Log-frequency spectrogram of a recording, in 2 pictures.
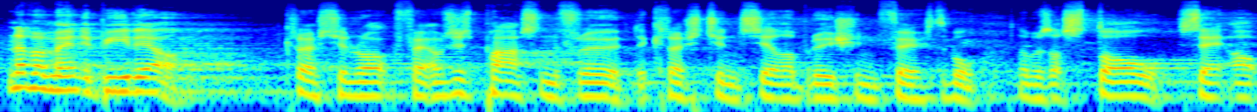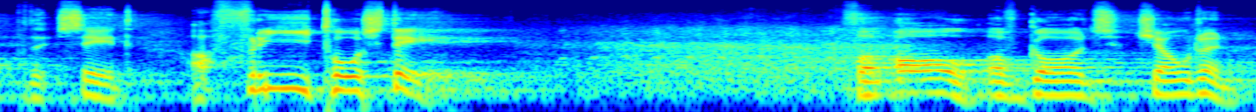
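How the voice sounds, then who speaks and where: A man in his twenties with a Glaswegian Scottish accent, telling deadpan stories in a stand-up set, swearing freely. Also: medium pitch, a little slow, long reverb tail, a little hiss or hum. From Scotland. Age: 20s. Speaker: stand-up comedian. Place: large arena on stage. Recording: live arena with loud crowd. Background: audience laughter.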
